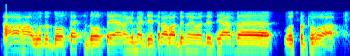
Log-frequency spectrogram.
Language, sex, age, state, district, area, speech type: Sindhi, male, 45-60, Madhya Pradesh, Katni, rural, conversation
